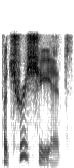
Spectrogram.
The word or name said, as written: patriciate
